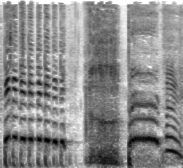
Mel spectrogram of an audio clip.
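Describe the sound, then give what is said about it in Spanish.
A comic snoring sound: a burst of quick, pulsing grunts, then a rough, rattling snore, followed by a drawn-out voiced groan that slides down in pitch. Loud, with no talking. “Con el ronquido también ahí.”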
